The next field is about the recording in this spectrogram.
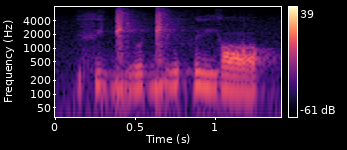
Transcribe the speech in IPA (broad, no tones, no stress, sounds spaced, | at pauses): fʲ ø ɡ͡ǁ i ɹ ɡ͡ǁ i θ i j ɒ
